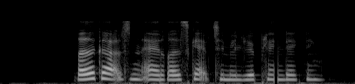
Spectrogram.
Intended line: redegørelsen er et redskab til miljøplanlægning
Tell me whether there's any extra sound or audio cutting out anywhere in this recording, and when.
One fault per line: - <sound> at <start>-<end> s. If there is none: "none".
- dropout at 2.7-2.8 s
